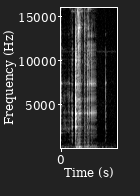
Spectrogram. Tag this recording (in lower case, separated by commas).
domestic sounds, coin (dropping)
